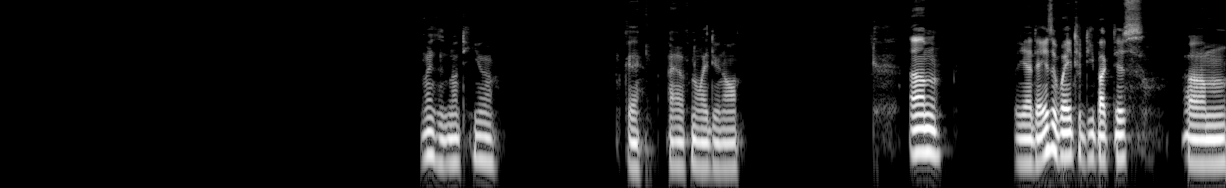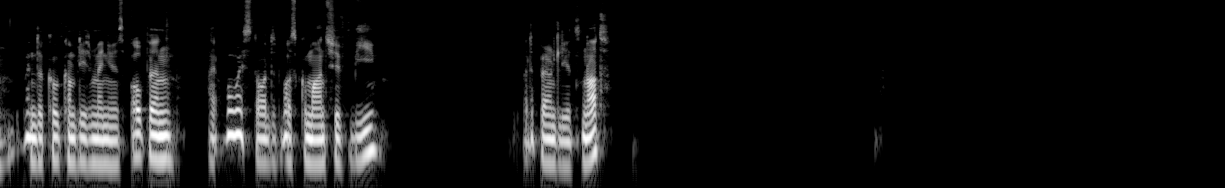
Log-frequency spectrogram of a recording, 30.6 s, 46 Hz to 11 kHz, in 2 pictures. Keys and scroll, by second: 16.4 super+space.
